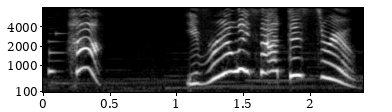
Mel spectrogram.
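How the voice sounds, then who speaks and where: A woman voicing a small, childlike fairy companion in a video game, cheerful, curious and excitable, with a squeaky voice. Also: slow, heavily acted. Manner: speaks of herself in third person, exclamatory. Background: loud background music.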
